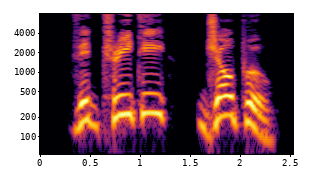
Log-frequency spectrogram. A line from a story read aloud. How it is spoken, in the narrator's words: I shout into the microphone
